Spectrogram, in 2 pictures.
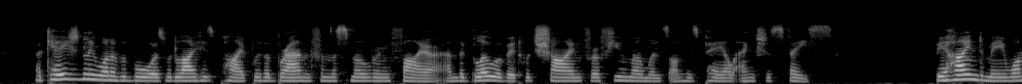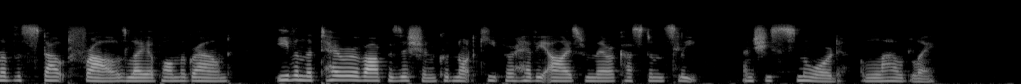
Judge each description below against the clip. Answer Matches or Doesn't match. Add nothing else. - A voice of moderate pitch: Matches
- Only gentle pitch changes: Matches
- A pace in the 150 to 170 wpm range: Doesn't match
